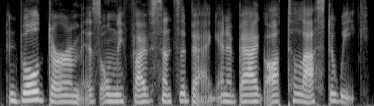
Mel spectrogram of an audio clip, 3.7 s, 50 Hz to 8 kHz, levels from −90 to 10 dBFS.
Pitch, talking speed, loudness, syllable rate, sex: 190 Hz, 275 wpm, -19 LUFS, 5.3 syllables/s, female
